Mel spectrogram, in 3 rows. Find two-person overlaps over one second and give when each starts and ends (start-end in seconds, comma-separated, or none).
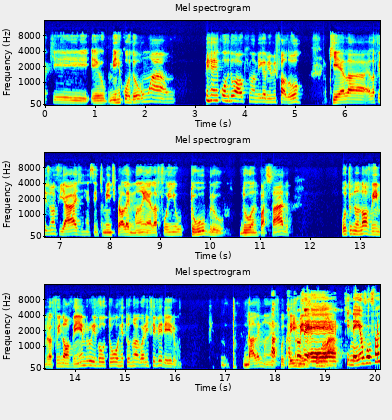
17.9-19.2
